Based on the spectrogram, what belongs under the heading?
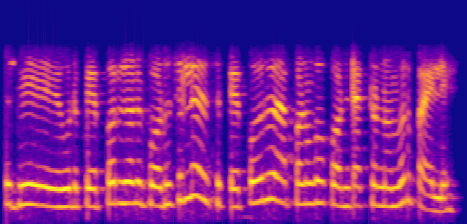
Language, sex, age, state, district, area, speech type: Odia, female, 45-60, Odisha, Ganjam, urban, conversation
